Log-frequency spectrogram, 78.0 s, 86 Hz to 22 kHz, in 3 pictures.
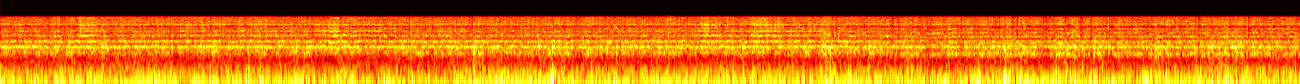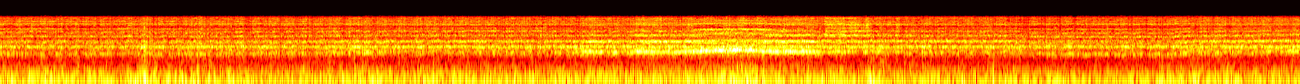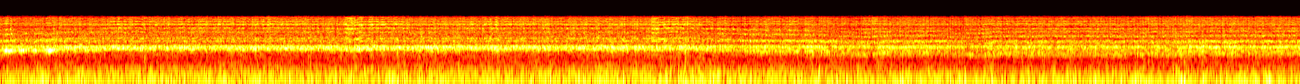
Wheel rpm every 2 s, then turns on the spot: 190, 180, 190, 190, 190, 190, 190, 180, 180, 170, 180, 170, 180, 170, 170, 180, 190, 190, 190, 190, 180, 190, 190, 180, 170, 190, 220, 240, 230, 230, 230, 230, 230, 210, 190, 180, 180, 180, 190.
none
